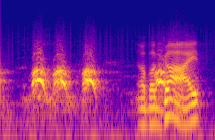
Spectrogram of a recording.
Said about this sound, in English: Madam, must your dog bark when I'm talking? You don't expect him to laugh, do you?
